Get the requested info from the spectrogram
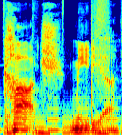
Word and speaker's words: Koch Media: It's pronounced Koch Media.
